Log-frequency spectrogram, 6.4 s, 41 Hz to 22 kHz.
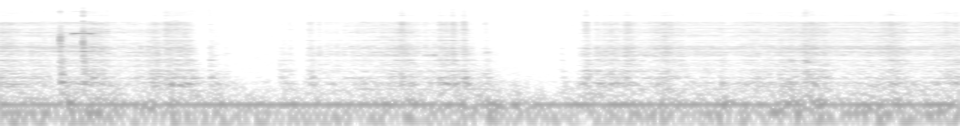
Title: Weird grinding noise ps5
